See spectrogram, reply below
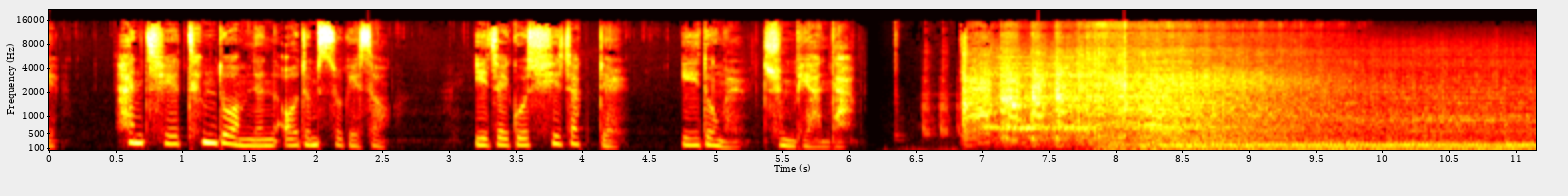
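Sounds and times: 
speech: 0.0s - 2.6s, 3.2s - 6.0s
large engine cranking and starting then idling: 6.6s - 11.0s.

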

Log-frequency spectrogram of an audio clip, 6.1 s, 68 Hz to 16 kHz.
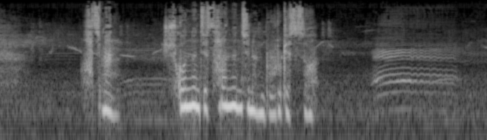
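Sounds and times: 
speech: 1.2s - 4.2s
lamb bleating: 4.7s - 5.8s.

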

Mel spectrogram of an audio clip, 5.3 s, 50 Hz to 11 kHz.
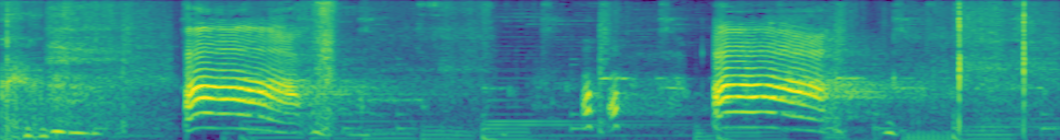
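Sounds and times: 
speech: 0.1s - 1.8s
person imitating crow caws: 0.9s - 2.0s, 3.5s - 4.4s
laughter: 2.8s - 4.6s.

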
